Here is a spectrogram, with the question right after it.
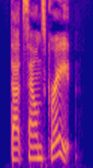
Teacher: "That sounds great," with a falling intonation could express calm approval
